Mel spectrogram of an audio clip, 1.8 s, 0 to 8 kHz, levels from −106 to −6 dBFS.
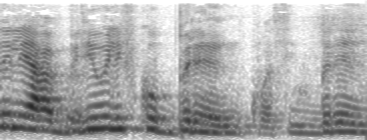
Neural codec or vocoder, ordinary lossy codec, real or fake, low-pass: none; none; real; 7.2 kHz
